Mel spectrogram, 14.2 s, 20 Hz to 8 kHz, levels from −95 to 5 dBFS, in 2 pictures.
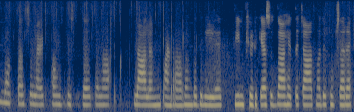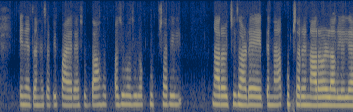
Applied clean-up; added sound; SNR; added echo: neural separator model SepFormer DNS4.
